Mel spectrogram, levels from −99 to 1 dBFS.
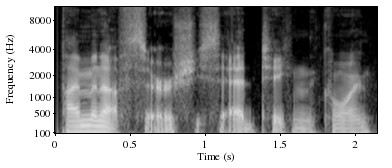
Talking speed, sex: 225 wpm, male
